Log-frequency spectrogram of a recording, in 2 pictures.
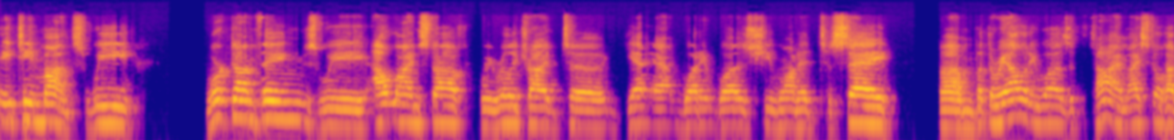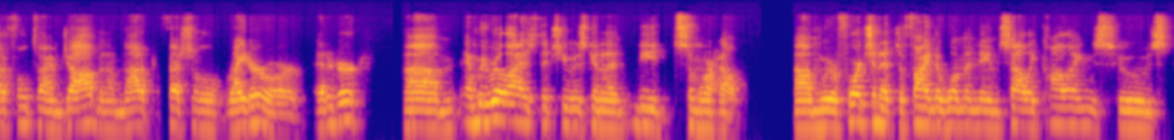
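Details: Adult man speaking; Normal speech.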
